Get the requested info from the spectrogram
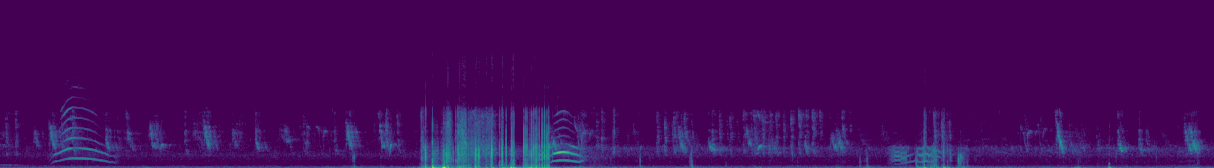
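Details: Newborn kittens on their first day of life, just after the mother cat gave birth, giving two high arched mews, rising then falling, early and mid-clip, with a burst of rustling handling noise between them and faint chirping birds behind.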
